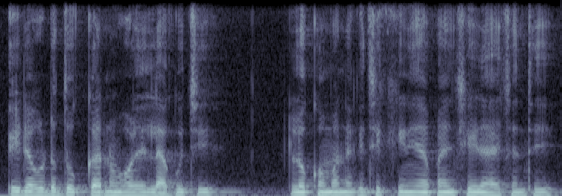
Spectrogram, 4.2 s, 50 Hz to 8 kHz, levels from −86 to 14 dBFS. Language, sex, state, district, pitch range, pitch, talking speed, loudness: Odia, male, Odisha, Nuapada, 120-125 Hz, 120 Hz, 170 wpm, -16 LUFS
